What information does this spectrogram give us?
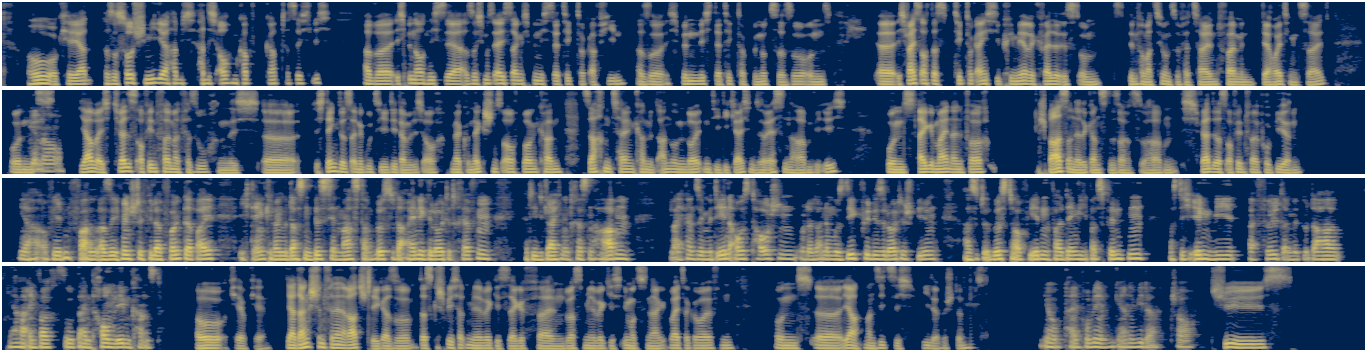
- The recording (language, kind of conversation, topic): German, advice, Wie kann ich klare Prioritäten zwischen meinen persönlichen und beruflichen Zielen setzen?
- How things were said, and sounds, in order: in English: "Connections"; drawn out: "Tschüss"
